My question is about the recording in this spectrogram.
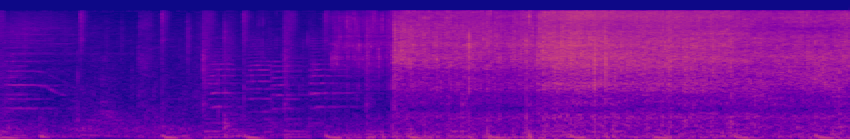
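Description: Minced beef sizzling as it is dropped into a hot frying pan to be seared. The sizzle starts suddenly about three seconds in and then holds steady.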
